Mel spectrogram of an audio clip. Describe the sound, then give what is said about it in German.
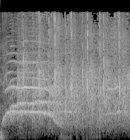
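An audience applauds the technical team, breaking into dense, steady applause that holds at a fairly loud level throughout, with a brief, high, sliding cheer or whoop rising over the clapping at the start. “Einen Applaus fürs Technikteam.”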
